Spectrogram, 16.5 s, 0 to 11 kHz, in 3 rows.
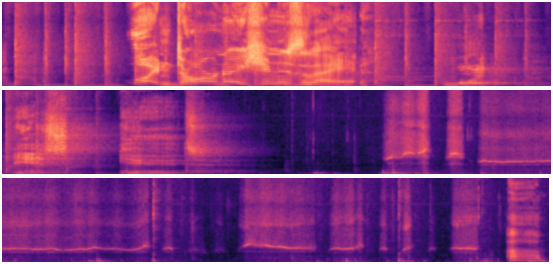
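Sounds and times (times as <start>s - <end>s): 
speech: 1.5s - 3.8s, 4.4s - 5.0s, 5.6s - 7.6s, 16.0s - 16.4s
person whistling a wavering clear tune: 9.3s - 12.8s, 13.4s - 15.8s.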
